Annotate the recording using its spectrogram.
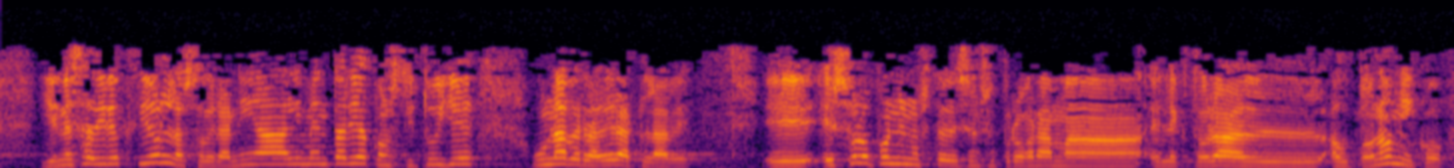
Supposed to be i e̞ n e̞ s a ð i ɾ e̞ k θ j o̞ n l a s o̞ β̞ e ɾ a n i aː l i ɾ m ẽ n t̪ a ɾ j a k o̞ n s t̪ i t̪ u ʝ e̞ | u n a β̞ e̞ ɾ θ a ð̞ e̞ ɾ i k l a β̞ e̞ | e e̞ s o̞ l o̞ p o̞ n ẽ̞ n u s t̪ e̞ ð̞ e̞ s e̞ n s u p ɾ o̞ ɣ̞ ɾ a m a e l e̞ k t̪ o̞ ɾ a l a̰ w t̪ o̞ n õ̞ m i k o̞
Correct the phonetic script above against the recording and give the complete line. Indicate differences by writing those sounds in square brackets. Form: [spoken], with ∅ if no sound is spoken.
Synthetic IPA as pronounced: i e̞ n e̞ s a ð i ɾ e̞ k θ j o̞ n l a s o̞ β̞ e ɾ a n i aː l i [∅] m ẽ n t̪ a ɾ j a k o̞ n s t̪ i t̪ u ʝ e̞ | u n a β̞ e̞ ɾ [ð] a ð̞ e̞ ɾ [a] k l a β̞ e̞ | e e̞ s o̞ l o̞ p o̞ n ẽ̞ n u s t̪ e̞ ð̞ e̞ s e̞ n s u p ɾ o̞ ɣ̞ ɾ a m a e l e̞ k t̪ o̞ ɾ a l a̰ w t̪ o̞ n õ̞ m i k o̞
